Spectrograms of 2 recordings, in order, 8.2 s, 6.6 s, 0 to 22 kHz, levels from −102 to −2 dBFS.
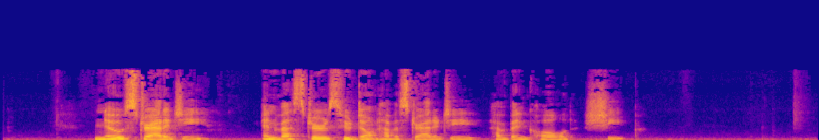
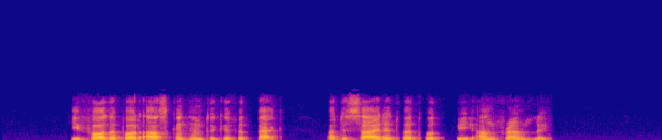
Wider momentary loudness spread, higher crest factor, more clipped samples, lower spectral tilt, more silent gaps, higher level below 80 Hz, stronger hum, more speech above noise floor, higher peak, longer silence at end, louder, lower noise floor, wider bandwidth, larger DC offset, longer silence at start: first, 14 LU vs 11 LU; about the same, 20 dB vs 22 dB; neither; about the same, -3 dB/octave vs -4 dB/octave; neither; first, -56 dBFS vs -64 dBFS; neither; second, 34 dB vs 63 dB; about the same, -2 dBFS vs -4 dBFS; first, 1.95 s vs 1.1 s; first, -20 LUFS vs -24 LUFS; second, -54 dBFS vs -86 dBFS; first, 11.5 kHz vs 7.2 kHz; neither; first, 0.95 s vs 0.75 s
